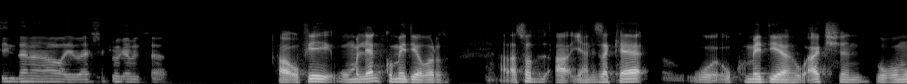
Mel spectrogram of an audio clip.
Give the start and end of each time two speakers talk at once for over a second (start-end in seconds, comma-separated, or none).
none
